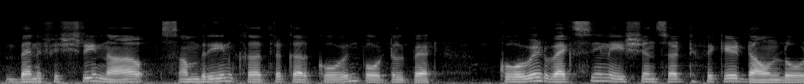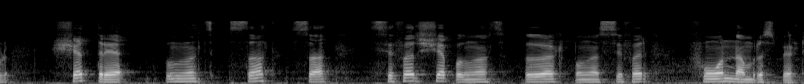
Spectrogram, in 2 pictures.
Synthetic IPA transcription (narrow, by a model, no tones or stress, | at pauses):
benifiɕɾinaʋsɐmɾiːnkʰəːt̪ɾəkəɾkoʋinpoːɾʈəlpɛʈʰ | koʋiɽʋɛksineɕənsəɾʈifikeʈ̚ɖaunloːɽ | ɕet̪ɾəpət͡ssɐt̪ʰsɐt̪̚ʰ | sifʰəɾɕepəət͡s | əʈʰpəəsifʰəɾfoːnːɐmbɾəspeʈʰ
